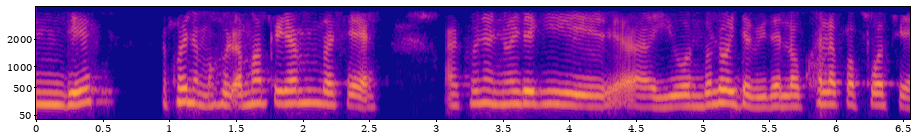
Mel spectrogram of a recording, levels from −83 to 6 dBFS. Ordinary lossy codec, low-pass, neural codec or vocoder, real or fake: MP3, 32 kbps; 3.6 kHz; codec, 24 kHz, 6 kbps, HILCodec; fake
